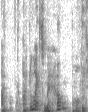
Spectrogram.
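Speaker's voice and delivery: voice breaking and cracking, close to tears. Acting out M asking Bond for help after a tear: voice cracking. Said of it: "Voice cracks".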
